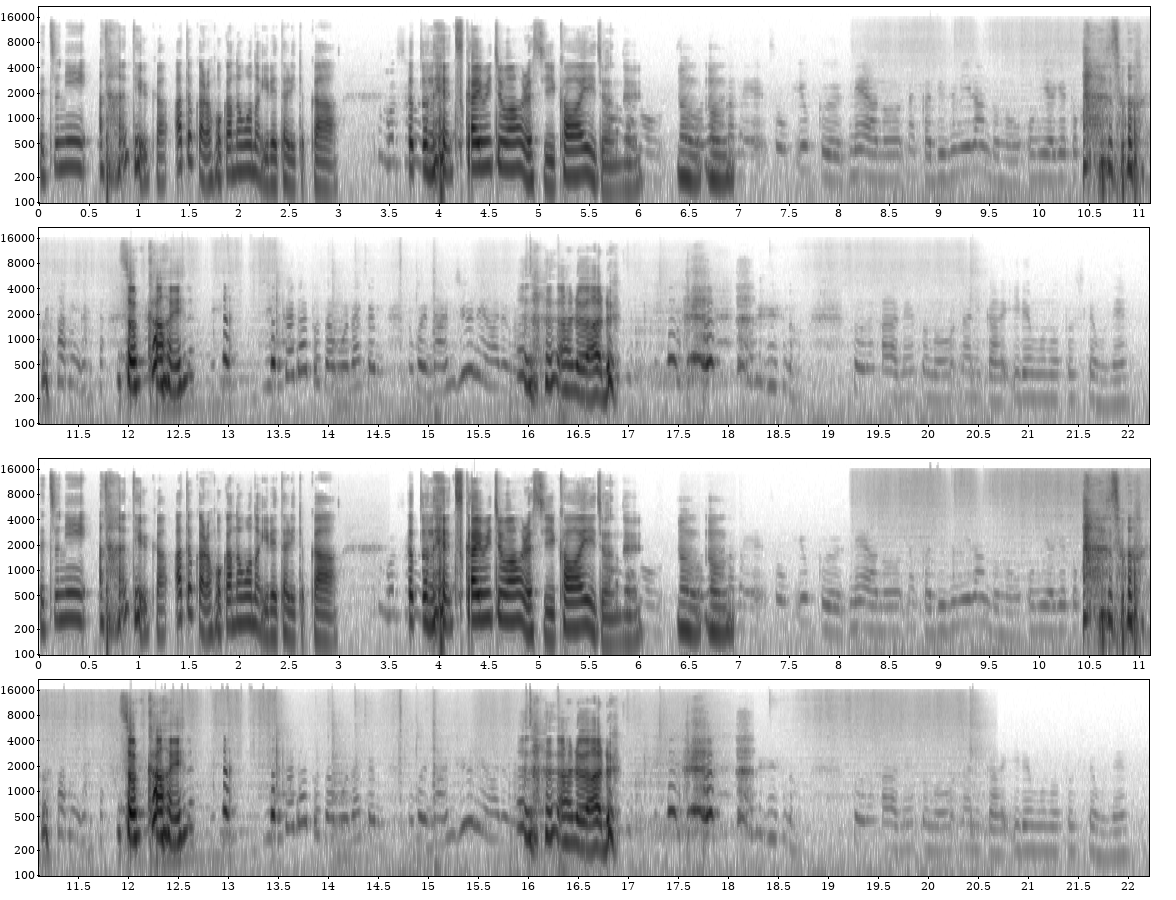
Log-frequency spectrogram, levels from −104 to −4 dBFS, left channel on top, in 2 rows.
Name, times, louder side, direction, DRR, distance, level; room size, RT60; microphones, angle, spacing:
voice 1, 0.0-3.0 3.8-6.0 6.4-7.0 10.4-11.2 12.0-12.7 12.9-13.1 15.9-16.9 17.4-18.2, right 3 dB, 35° right, 0.7 m, -25 dB
voice 2, 3.4-4.1 5.7-12.4 12.8-16.5 17.5-22.0, left 2 dB, 70° left, 6.2 m, -52 dB
sound 1, 8.1-20.7, right 4 dB, 70° right, 5.5 m, -56 dB
head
